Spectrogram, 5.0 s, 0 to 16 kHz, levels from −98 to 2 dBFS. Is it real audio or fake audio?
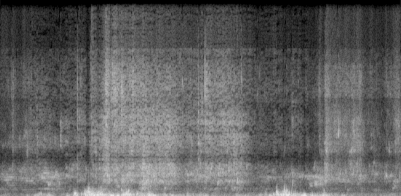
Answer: fake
